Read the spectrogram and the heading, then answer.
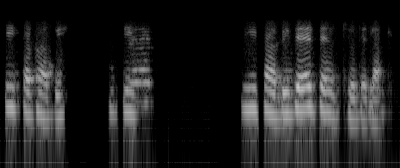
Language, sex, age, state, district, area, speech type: Sindhi, female, 45-60, Uttar Pradesh, Lucknow, urban, conversation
